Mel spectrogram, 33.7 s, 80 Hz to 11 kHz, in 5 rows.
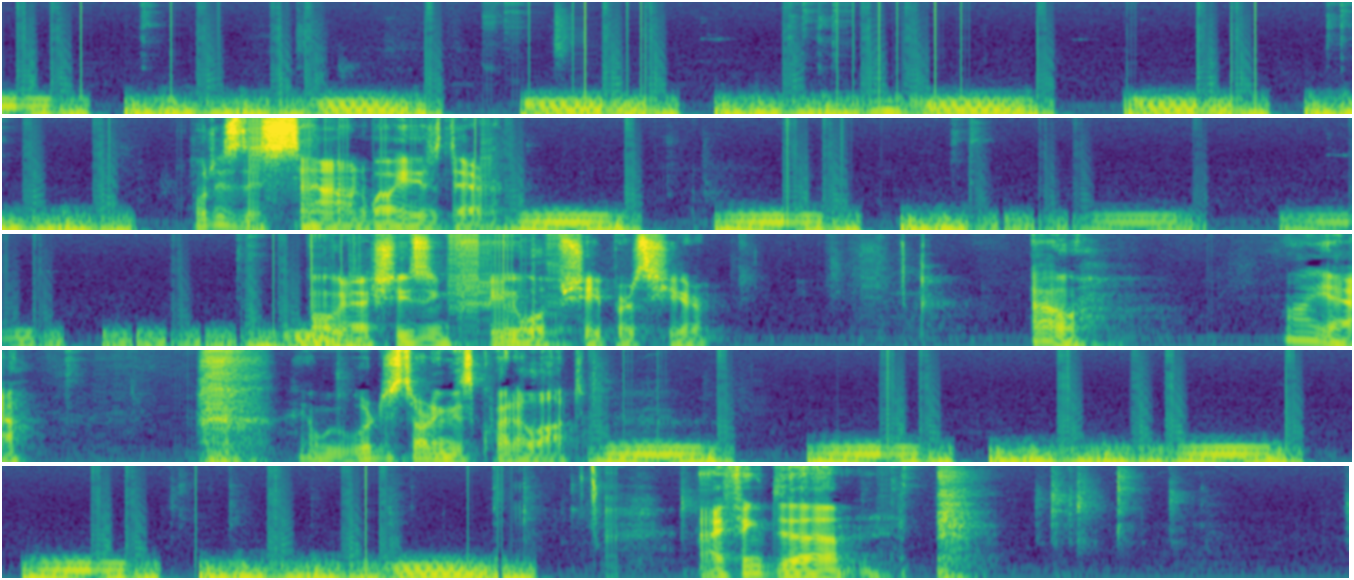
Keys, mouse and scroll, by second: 2.5 click, 3.9 click, 6.3 click, 7.5 click, 8.0 space, 8.5-9.5 drag, 9.5 space, 9.7 ctrl+scroll up 2, 11.7 click, 14.9 click, 15.3 space, 15.5 click, 21.0 click, 22.6 click, 23.5 space, 29.7 space, 30.6 F1.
